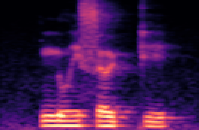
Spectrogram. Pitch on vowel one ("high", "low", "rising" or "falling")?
high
